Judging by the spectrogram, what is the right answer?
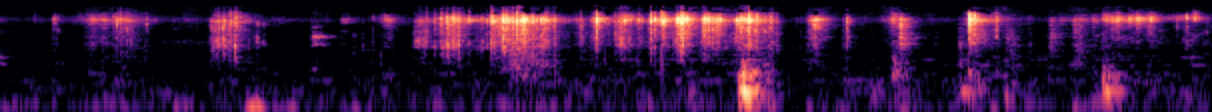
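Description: Five-week-old cockapoo puppies scuffling about on a blanket: irregular rustling, crinkling and scrabbling, busiest in the middle, with a few soft thumps in the second half.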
